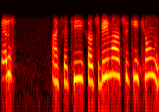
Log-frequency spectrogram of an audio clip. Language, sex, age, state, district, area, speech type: Kashmiri, other, 18-30, Jammu and Kashmir, Budgam, rural, conversation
